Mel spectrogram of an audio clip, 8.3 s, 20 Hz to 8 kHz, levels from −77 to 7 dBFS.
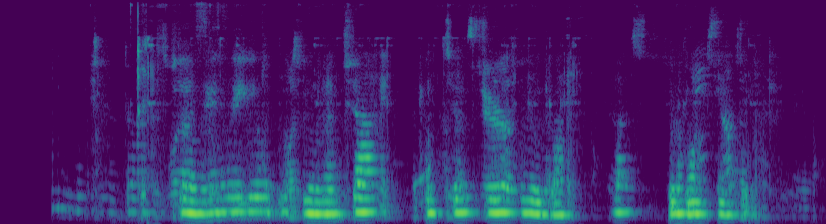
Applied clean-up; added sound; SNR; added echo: neural mask model DeepFilterNet 3.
